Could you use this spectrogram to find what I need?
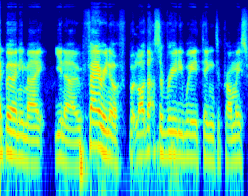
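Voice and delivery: ordinary talk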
